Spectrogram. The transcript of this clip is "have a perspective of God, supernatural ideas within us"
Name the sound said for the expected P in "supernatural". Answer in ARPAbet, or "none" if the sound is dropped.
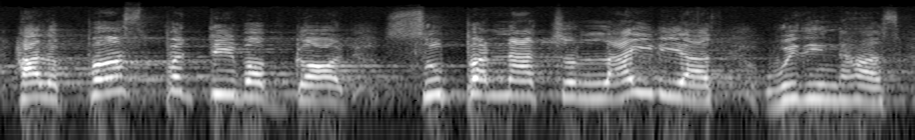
P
